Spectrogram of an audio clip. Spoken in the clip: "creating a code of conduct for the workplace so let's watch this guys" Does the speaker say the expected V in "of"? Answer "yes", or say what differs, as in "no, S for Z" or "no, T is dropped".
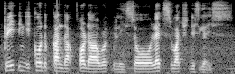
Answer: no, P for V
